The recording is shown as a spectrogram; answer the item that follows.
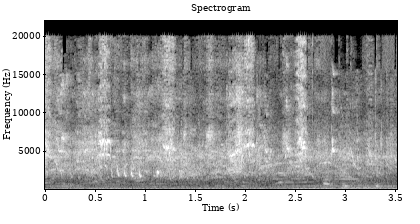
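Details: Black-headed long-tailed shrike caught by trapping, singing lively in season: harsh squawks and quick high chirps in uneven bursts, over a low steady hum and faint voices.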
